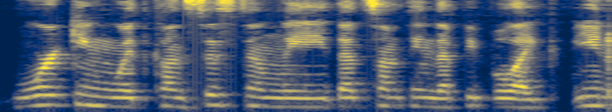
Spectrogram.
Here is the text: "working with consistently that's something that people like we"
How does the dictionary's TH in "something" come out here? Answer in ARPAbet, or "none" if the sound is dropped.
TH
